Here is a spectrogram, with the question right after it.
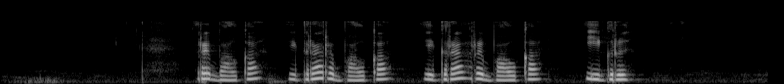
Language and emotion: Russian, neutral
